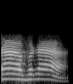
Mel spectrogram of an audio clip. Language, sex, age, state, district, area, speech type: Manipuri, female, 60+, Manipur, Ukhrul, rural, conversation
